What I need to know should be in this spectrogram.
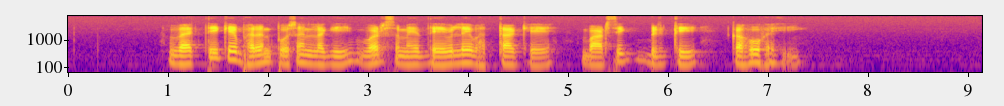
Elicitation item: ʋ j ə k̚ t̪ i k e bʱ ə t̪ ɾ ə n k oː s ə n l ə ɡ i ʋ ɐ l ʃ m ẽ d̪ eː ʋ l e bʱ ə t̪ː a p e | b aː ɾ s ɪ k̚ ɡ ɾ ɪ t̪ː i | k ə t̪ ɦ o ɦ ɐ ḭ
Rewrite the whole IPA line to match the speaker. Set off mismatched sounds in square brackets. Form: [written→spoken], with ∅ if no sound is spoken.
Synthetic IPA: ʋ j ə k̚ t̪ i k e bʱ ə [t̪→∅] ɾ ə n [k→p] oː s ə n l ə ɡ i ʋ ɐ [l→ɾ] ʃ m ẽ d̪ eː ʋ l e bʱ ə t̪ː a [p→k] e | b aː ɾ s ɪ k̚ [ɡ→b] ɾ ɪ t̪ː i | k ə [t̪→∅] ɦ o ɦ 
